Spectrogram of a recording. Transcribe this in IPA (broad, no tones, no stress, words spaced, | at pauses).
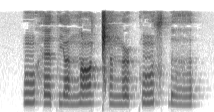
ũhɛtjœ n̪ɑ̃ǁə̃n̪ə˞ kũs ɗə̤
